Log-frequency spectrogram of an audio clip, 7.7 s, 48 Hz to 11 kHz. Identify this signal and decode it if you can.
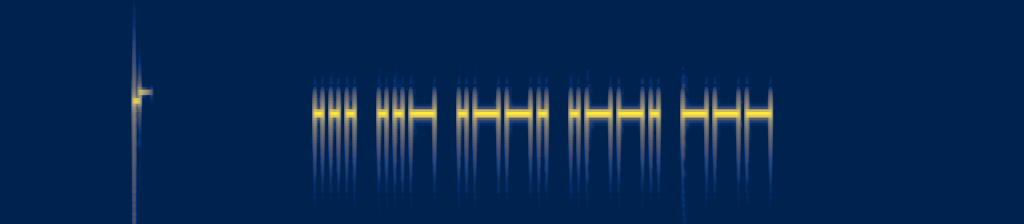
Morse code, heard as a keyed tone, about 20 wpm, 700 Hz. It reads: SUPPO
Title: Build A Word - 5 Letters At A Time - 10-Letter Words - 20wpm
